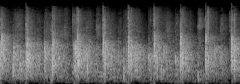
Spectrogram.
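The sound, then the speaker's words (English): Rhythmic hand clapping from a church audience giving praise, many hands striking together in a steady, even beat, loud and without voices. “I want to give my hand clap and praise one more time.”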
